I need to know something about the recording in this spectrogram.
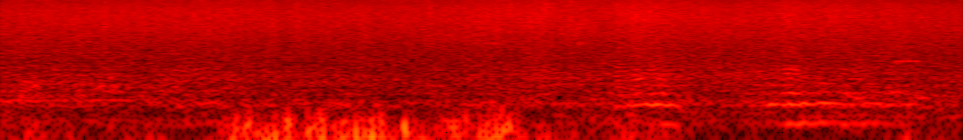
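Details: Bees on lavender in a Brittany garden during August; a quieter hum rises into a strong, low, throbbing buzz for about a second and a half, then settles back to a softer drone.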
